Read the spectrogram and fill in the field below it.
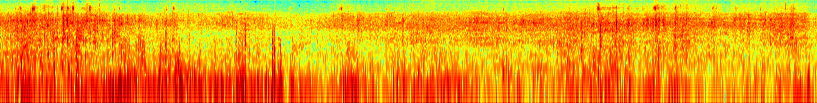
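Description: Bicycle tyres crunch and rattle over rough rock and gravel.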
